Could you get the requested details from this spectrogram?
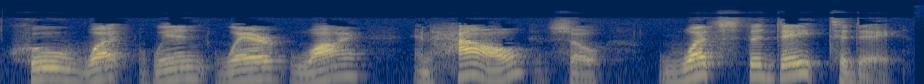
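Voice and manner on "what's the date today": pitch falls at the end on today. Pronunciation lesson, modeling a W H question with falling intonation at the end. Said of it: "we want to have our intonation falling at the end".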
